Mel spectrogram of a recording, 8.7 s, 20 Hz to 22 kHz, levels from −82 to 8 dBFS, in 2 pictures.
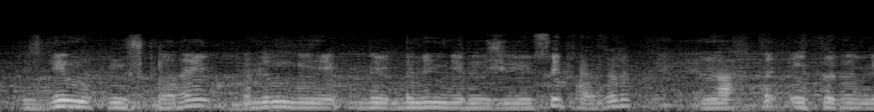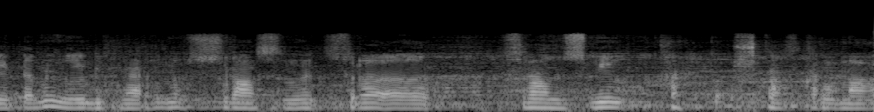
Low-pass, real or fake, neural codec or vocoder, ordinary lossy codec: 7.2 kHz; fake; codec, 44.1 kHz, 2.6 kbps, SNAC; none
